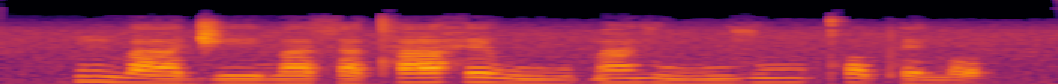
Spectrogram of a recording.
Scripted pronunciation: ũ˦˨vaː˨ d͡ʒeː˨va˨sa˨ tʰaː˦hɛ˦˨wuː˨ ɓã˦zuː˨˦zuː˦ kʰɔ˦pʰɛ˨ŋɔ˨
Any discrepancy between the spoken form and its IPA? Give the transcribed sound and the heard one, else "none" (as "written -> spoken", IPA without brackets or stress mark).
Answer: none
